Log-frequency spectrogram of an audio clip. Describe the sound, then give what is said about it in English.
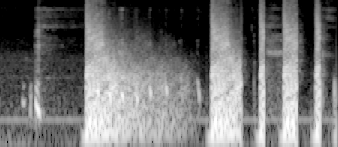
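A voice imitates gunshots with harsh, breathy bursts of noise: one long, loud blast that trails off, followed by several shorter sharp puffs in an uneven rhythm. “That's not a good gunshot, a sound effect, but whatever.”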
